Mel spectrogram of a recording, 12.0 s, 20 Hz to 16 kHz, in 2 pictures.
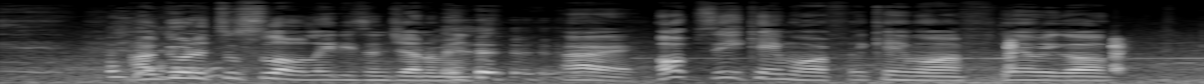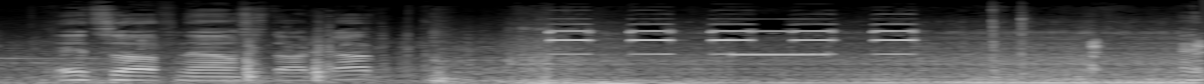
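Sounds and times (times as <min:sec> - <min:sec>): bus engine cranking and idling: 0:07.0 - 0:12.0.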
